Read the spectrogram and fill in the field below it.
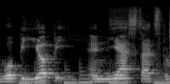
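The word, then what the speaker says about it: wupiupi: It's called Whoopi Yupi. And yes, that's the right pronunciation.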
